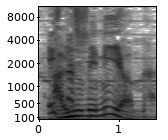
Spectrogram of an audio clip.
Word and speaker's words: aluminium: Quite literally, aluminium is actually pronounced how it's spelt. Aluminium.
